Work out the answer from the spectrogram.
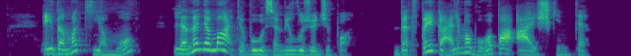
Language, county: Lithuanian, Panevėžys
